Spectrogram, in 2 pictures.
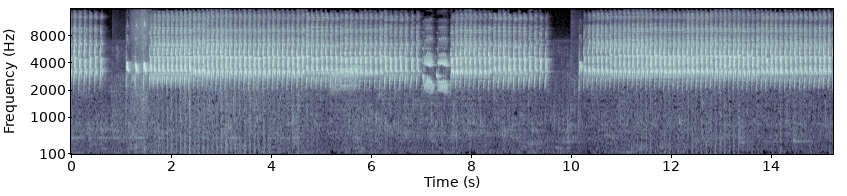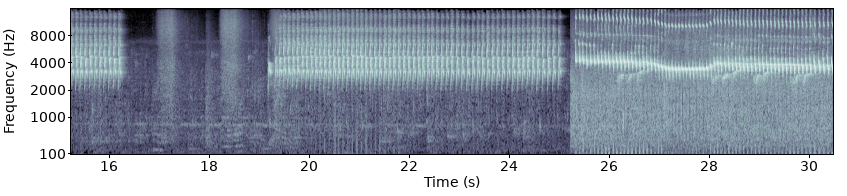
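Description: Recorded songbird calls: harsh, very rapid buzzing trills in long bursts of several seconds with short breaks between them. About 25 seconds in a louder, different call takes over, with a held high whistle that dips and comes back.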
